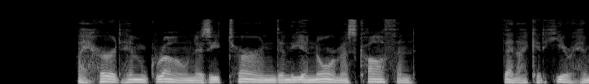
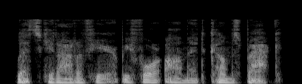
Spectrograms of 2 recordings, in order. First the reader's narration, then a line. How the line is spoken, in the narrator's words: he whispered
